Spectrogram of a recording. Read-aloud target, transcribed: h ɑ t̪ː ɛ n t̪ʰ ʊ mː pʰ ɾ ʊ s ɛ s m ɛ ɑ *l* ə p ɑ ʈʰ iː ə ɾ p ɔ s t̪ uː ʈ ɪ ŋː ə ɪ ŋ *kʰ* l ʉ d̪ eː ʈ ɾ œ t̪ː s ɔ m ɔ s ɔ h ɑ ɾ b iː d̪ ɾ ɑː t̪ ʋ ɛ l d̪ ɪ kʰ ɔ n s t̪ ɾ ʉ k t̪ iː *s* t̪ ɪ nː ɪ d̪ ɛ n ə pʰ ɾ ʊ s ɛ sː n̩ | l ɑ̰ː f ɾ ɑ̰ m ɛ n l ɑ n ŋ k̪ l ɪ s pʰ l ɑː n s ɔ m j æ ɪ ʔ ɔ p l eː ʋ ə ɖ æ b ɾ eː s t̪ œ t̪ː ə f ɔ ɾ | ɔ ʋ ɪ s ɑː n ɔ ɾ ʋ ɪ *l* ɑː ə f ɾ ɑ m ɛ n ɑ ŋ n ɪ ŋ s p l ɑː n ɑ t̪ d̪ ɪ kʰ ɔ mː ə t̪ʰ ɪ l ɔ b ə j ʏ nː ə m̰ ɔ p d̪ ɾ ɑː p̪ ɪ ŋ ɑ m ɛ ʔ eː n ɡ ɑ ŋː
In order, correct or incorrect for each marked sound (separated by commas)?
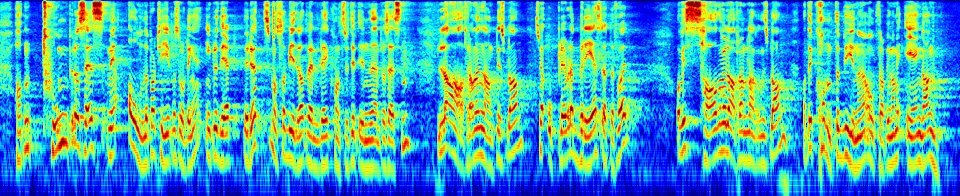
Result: incorrect, incorrect, incorrect, correct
